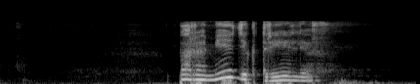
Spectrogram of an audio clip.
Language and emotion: Russian, sad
